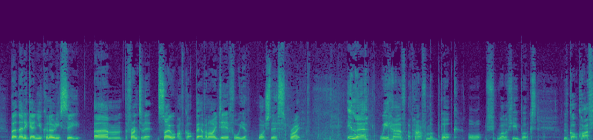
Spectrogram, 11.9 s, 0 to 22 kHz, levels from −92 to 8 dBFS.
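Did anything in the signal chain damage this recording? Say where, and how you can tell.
No, nothing along the chain seems to have left a mark on this one, so there's no stage to point a finger at.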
